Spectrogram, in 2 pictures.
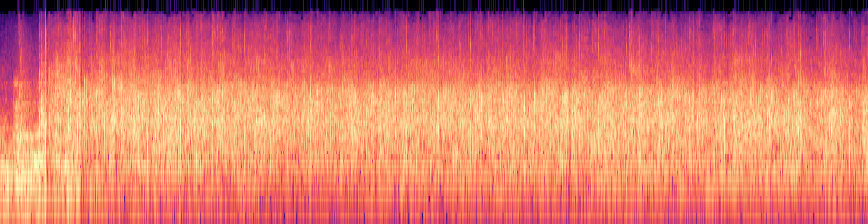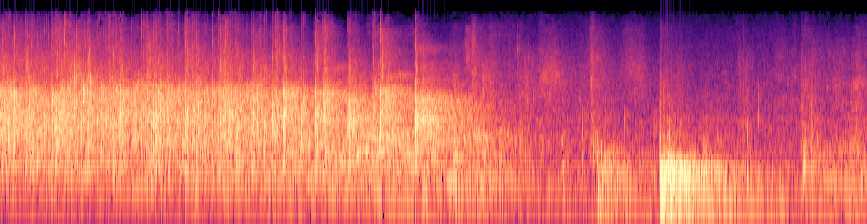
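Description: Audience applauding in a hall: dense clapping that runs for about thirteen seconds and then dies away.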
